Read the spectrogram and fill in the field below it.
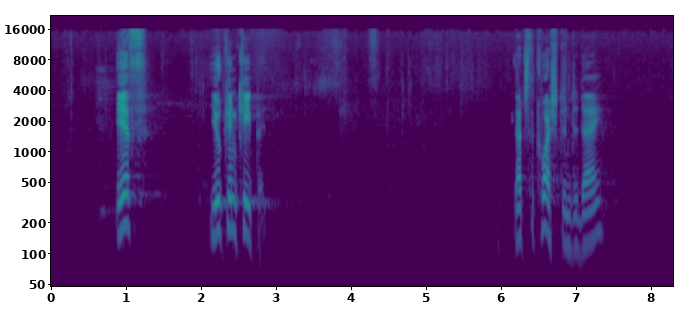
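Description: An elderly man speaks firmly into a microphone, in short bursts with pauses.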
